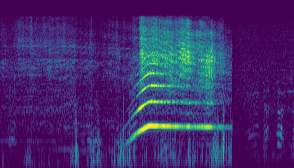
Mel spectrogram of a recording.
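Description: Radio-controlled model aircraft engine throttling up: a high whine rises in pitch about two seconds in, then holds steady over a hissing rush, and cuts off abruptly near the end. Faint voices before it.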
